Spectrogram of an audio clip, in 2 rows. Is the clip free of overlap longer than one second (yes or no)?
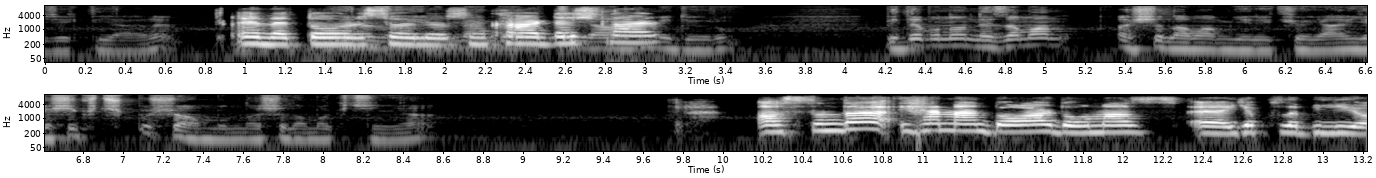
no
